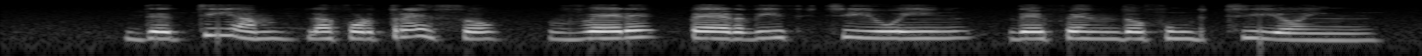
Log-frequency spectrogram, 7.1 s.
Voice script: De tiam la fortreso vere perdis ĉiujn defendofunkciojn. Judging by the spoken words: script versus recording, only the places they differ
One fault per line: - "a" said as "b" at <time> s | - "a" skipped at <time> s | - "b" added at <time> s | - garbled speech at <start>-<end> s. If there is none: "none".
none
